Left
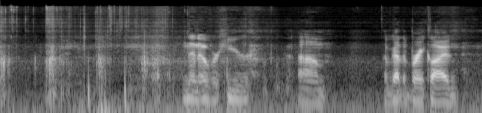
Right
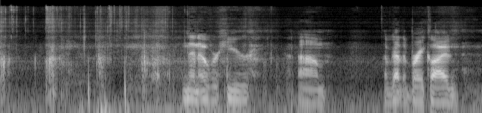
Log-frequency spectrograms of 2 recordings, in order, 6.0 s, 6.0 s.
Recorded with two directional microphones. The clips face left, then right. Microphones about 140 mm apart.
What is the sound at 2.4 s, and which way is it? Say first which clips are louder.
Speech: even; 15° right (ahead or behind).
